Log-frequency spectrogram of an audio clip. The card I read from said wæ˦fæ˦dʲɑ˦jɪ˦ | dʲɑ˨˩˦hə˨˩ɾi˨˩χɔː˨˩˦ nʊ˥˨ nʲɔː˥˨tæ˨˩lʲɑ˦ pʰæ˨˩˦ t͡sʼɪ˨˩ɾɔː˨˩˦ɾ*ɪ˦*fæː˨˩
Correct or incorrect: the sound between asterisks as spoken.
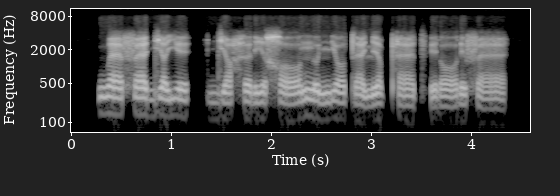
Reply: correct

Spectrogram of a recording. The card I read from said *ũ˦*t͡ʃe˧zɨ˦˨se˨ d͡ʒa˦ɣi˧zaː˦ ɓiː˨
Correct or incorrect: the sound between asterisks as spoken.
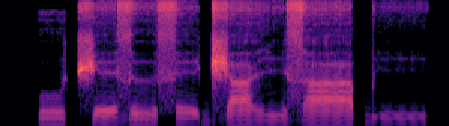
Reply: incorrect: u˦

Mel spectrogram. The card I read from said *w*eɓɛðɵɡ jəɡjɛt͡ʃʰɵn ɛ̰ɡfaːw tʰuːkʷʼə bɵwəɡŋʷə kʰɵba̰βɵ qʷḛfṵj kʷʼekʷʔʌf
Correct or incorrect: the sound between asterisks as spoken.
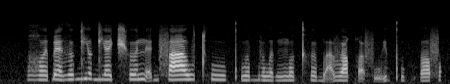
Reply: incorrect: ʁʷ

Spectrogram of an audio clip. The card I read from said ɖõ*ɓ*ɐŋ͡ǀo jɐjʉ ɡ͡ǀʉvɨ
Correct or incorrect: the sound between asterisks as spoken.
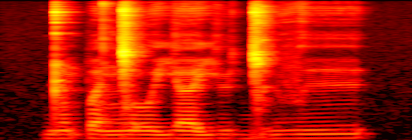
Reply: incorrect: p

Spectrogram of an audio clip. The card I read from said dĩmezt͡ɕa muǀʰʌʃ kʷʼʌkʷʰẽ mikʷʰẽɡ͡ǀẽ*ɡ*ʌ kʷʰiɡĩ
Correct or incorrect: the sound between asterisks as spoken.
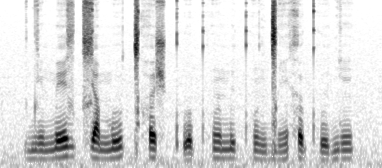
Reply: incorrect: x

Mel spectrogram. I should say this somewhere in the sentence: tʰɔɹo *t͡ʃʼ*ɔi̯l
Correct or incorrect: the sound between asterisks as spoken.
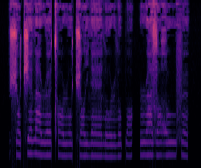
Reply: incorrect: t͡ʃ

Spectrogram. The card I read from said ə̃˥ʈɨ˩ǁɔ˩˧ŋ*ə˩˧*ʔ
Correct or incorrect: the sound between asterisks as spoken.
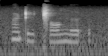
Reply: correct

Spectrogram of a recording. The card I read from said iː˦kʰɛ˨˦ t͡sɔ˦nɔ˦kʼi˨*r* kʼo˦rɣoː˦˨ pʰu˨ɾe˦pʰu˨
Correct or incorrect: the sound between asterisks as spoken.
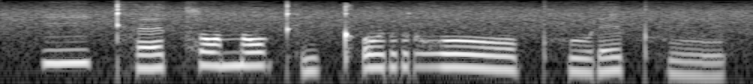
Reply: incorrect: none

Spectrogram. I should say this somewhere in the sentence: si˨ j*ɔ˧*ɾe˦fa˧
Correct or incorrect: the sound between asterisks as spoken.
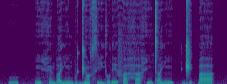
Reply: incorrect: o˧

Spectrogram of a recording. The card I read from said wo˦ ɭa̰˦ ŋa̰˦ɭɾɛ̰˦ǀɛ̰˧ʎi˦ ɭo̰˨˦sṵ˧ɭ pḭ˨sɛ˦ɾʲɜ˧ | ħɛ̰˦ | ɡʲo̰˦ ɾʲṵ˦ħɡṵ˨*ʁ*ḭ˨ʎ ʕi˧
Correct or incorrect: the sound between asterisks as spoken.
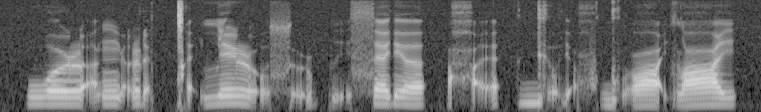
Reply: incorrect: ʕ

